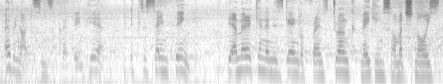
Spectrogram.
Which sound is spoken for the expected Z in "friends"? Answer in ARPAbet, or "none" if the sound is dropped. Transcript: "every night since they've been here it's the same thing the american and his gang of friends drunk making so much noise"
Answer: Z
